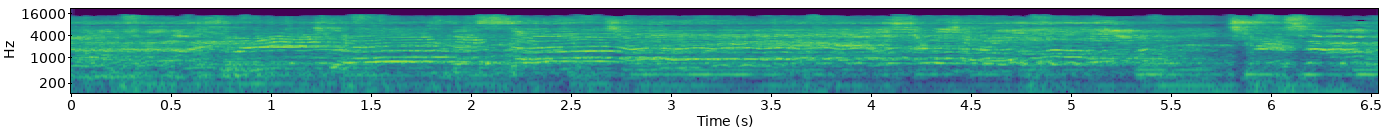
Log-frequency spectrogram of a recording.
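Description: Live stage-musical number: several performers singing together over loud, amplified backing music.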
